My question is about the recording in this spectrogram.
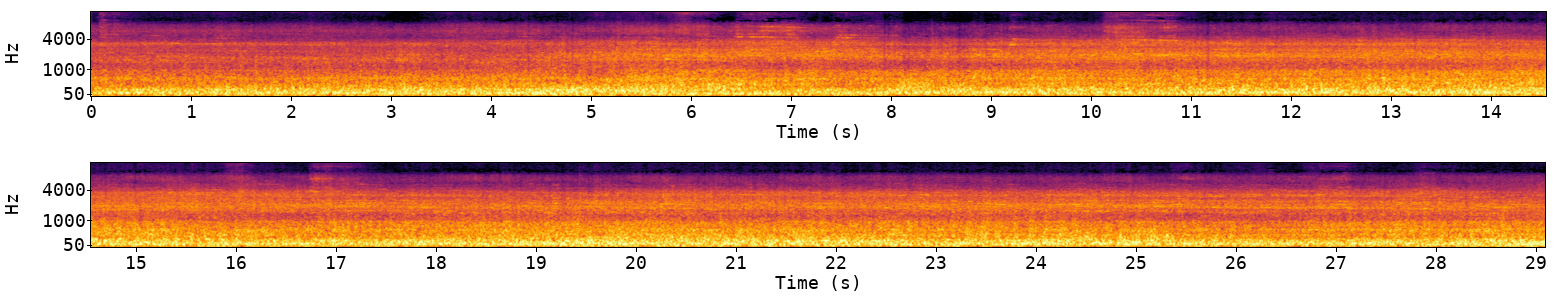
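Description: Loaded CSX freight train of coke-filled hopper cars rolling past, a loud, steady noise of steel wheels running over the rails.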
